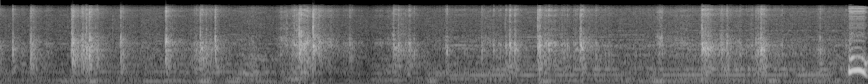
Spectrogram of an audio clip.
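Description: Irregular light clicks and rattles of kittens batting and knocking a plastic ball-track cat toy around on a tile floor.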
